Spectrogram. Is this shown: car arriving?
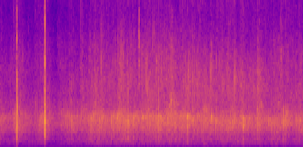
no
